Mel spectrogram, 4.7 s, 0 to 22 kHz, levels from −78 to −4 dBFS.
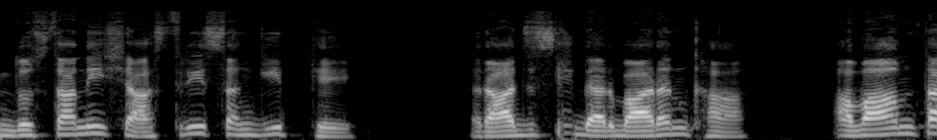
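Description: Around 1.49 to 1.57 s there's a burst of packet loss. About 60 ms of audio never arrived, so the receiver stretched the last sound and let it fade for roughly that long. When playback picks up again, that stretch of the original is simply gone.

Then from 2.75 s you get short concealed packet loss three times back to back, at 2.75–2.79, 2.79–2.83 and 2.83–2.87 s. Each hole is about 20 ms, patched by continuing the previous sound and blending back in, so you hear a quick smeary wobble.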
